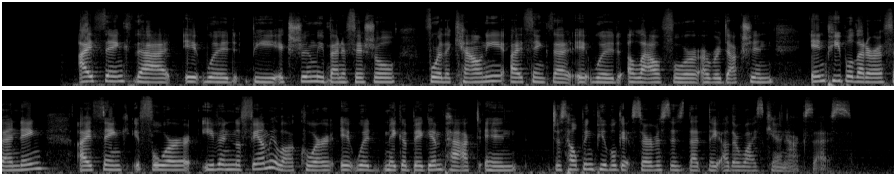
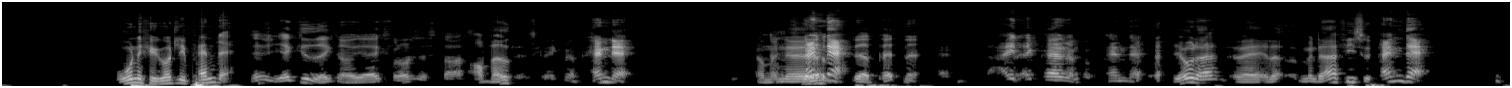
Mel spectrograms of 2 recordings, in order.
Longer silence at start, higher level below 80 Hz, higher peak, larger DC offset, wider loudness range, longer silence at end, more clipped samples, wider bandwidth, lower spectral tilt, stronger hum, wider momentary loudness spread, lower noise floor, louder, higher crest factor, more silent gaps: second, 0.7 s vs 1.15 s; second, -52 dBFS vs -34 dBFS; second, -16 dBFS vs 0 dBFS; neither; second, 3 LU vs 9 LU; first, 0.4 s vs 0 s; neither; first, 16 kHz vs 13.5 kHz; about the same, -3.5 dB/octave vs -4 dB/octave; neither; second, 8 LU vs 19 LU; first, under -90 dBFS vs -81 dBFS; second, -31 LUFS vs -23 LUFS; second, 16 dB vs 26 dB; neither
